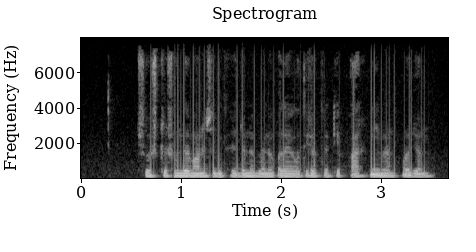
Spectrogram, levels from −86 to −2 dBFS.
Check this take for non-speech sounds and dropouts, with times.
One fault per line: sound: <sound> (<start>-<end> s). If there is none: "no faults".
no faults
